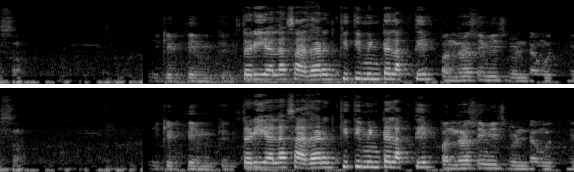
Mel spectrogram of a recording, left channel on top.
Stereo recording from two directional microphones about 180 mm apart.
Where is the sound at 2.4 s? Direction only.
5° right (ahead or behind).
